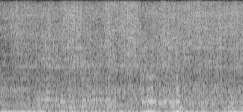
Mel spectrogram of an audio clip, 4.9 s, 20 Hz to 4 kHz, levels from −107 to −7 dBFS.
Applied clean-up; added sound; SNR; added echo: neural separator model SepFormer WHAMR!.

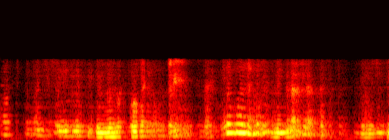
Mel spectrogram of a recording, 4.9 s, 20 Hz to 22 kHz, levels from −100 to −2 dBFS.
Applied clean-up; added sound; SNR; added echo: neural mask model DeepFilterNet 3.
